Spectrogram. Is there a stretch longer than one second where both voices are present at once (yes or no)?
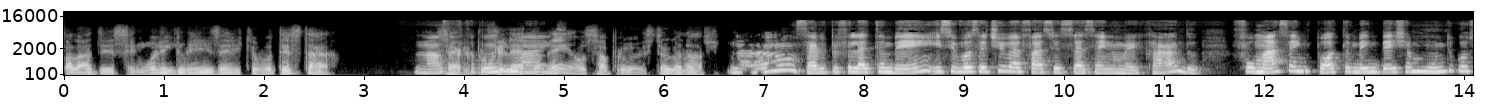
yes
